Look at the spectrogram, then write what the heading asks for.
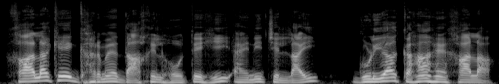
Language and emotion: Urdu, neutral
